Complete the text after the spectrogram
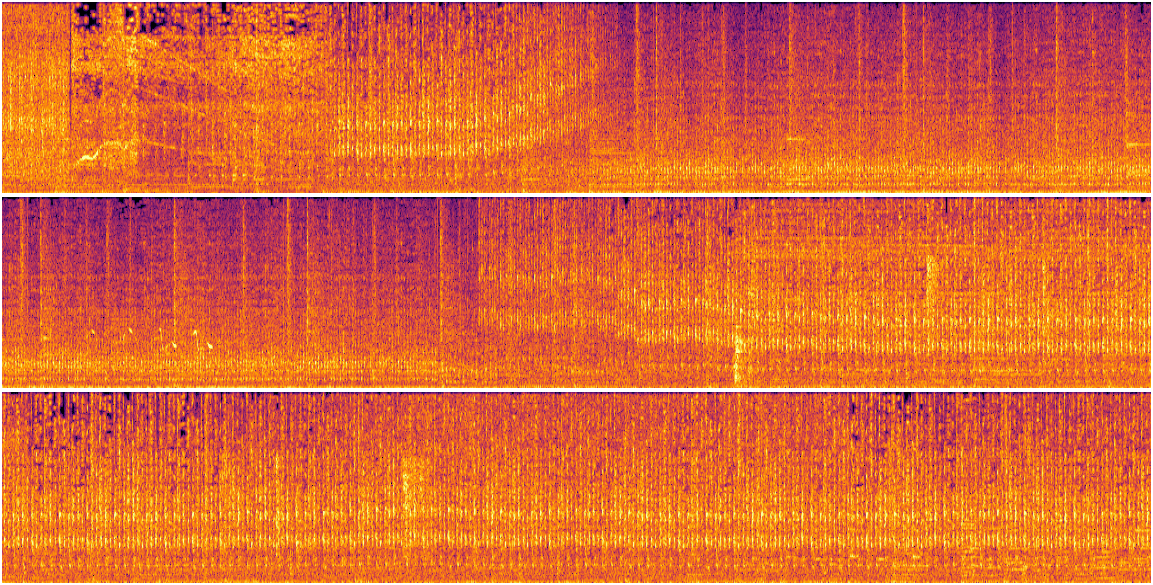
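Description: A tractor engine rumbles steadily.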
